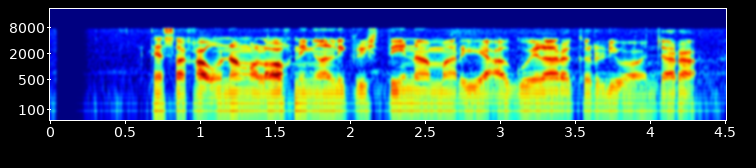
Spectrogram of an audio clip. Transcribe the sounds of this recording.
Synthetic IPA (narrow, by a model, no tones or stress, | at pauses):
t̪esakaunaŋɔlɔɦɔk̚niŋalikɾist̪inamaɾiaaɡuelaɾəkərdiwawaɲt͡ʃaɾa̰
